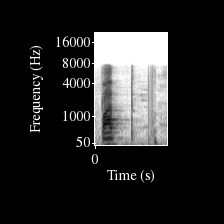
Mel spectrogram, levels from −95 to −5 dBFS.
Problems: background sounds at intervals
